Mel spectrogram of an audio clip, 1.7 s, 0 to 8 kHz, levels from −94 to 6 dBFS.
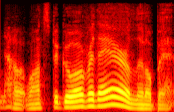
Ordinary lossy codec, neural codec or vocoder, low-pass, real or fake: AAC, 48 kbps; codec, 16 kHz, 0.5 kbps, X-Codec, HuBERT features, trained on LibriSpeech; 7.2 kHz; fake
